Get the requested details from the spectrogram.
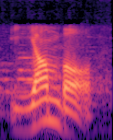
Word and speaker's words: Yambo: I don't know how it's spelled, but the way they say it is Yambo. Kind of like Y-A-M-B-O.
